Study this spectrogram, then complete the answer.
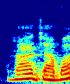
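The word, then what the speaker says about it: رجب: और न्यास दिलती है तो वो है रजब रा जाबा रजब रे जीम बे रजब रजाबा रजब शाबान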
